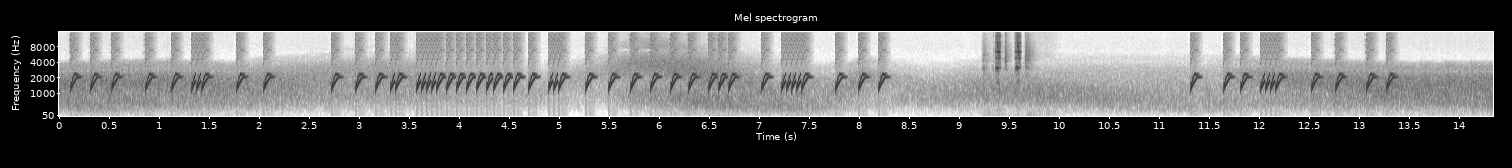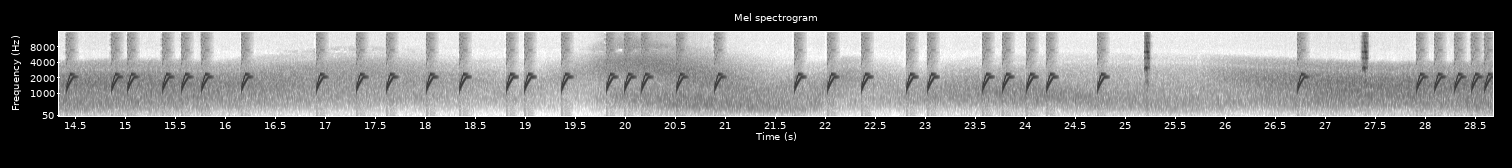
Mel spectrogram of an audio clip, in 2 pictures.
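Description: Game menu cursor blips tick rapidly and repeatedly.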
